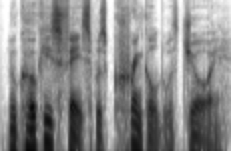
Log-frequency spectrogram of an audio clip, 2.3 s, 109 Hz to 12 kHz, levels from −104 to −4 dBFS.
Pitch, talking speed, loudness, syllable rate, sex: 95 Hz, 155 wpm, -19 LUFS, 4.4 syllables/s, male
